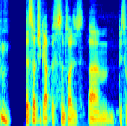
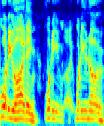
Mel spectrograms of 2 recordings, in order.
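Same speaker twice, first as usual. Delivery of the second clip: very high, loud, accusing, interrogating shout; 11 semitones higher, 6 dB louder than usual. Retelling a game detective interrogating an old lady: imitating a character yelling. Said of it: "your character will just start yelling at her".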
